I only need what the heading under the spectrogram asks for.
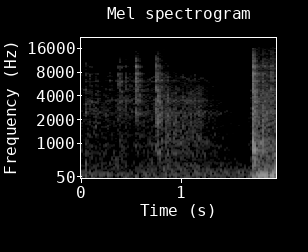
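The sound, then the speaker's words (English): Shower curtain rings clinking: a few light, bright metallic clicks spaced apart, then a louder jangling rattle as the rings knock together at the end. No voices. “And unfortunately, the metal juice rings are not as readily available as they have been in the past. So shower curtain rings.”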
